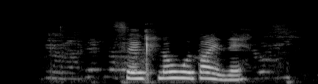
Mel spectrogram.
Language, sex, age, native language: Icelandic, female, 10, Icelandic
